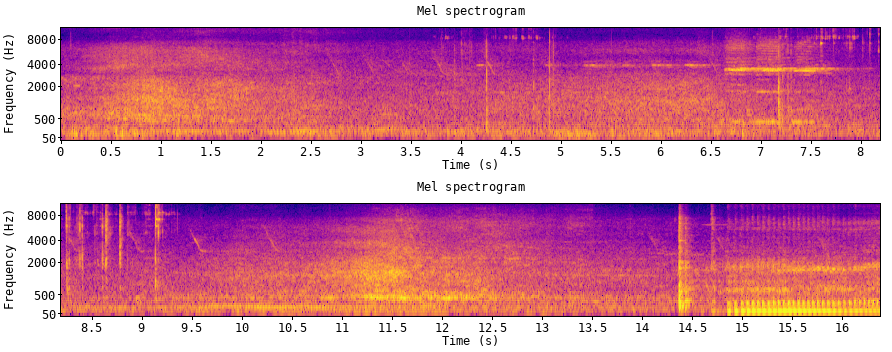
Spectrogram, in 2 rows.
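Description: Keys clicking and jangling at a motorcycle's ignition. About fourteen seconds in, a sharp click, then the TVS Raider 125's single-cylinder engine starts and settles into a steady idle.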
